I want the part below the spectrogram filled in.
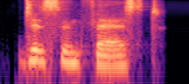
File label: "disinfest", Indian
